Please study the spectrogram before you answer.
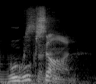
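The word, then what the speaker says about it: Wouxun: So any which way, we pronounce it Wuxon. – Yeah. – W-O-U-X-O-N.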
